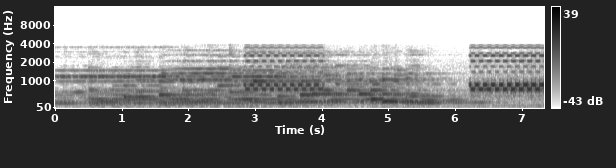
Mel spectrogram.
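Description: A telephone rings at 3 a.m., as in a Hillary Clinton presidential campaign ad, in trilling, high-pitched bursts, one starting partway through and another near the end, over a steady bed of sustained tones. No one speaks.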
